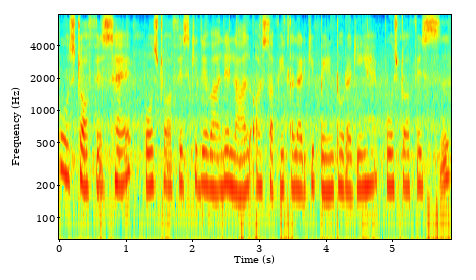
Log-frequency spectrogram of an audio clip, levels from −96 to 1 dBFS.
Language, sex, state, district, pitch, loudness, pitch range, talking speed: Hindi, female, Jharkhand, Jamtara, 200 Hz, -17 LUFS, 190-210 Hz, 185 wpm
